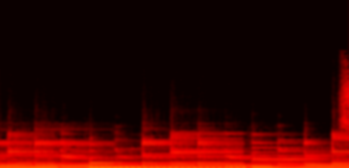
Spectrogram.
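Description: A distorted rock guitar intro plays loud and sustained, with thick layered chords changing every half second or so over a steady low bass, no voices present.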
